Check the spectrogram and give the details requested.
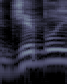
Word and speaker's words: Ghibli: mean maybe uh Studio it was a Ghibli is how you pronounce it I'm I'm an anime novice by the way um Studio Ghibli like that people love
